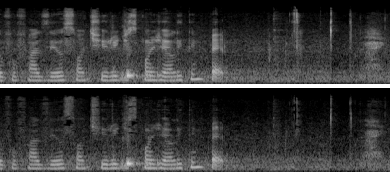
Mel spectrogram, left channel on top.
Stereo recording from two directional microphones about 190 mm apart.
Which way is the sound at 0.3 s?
15° right (ahead or behind).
